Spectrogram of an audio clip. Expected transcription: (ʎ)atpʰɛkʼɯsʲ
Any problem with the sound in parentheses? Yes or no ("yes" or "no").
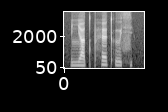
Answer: no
